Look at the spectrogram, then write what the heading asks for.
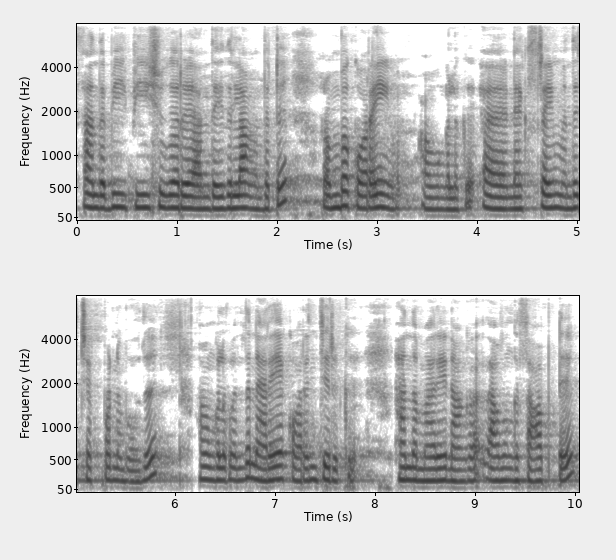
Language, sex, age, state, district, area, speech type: Tamil, female, 45-60, Tamil Nadu, Erode, rural, spontaneous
